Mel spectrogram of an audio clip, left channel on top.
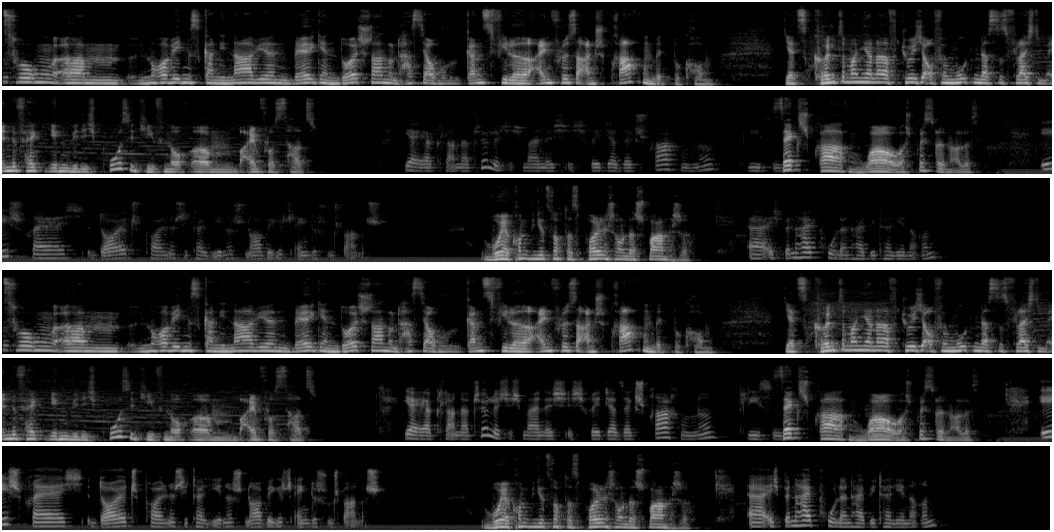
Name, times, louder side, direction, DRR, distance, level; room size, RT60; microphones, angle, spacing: voice 1, 0.0-13.6 18.3-20.2 25.8-27.9, left 1 dB, 5° left, 0.4 m, -29 dB
sound 1, 8.0-8.9 10.1-13.5, right 2 dB, 15° right, 1.5 m, -52 dB
voice 2, 14.3-18.3 19.1-19.5 20.5-24.8 28.1-30.3, right 7 dB, 85° right, 0.5 m, -39 dB
sound 2, 20.4-27.3, left 1 dB, 35° right, 1.8 m, -59 dB
7.0 x 6.9 x 2.5 m
head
